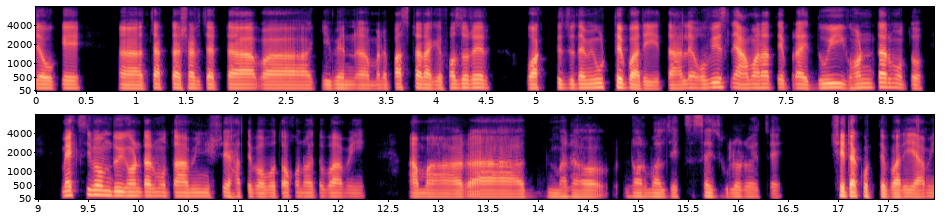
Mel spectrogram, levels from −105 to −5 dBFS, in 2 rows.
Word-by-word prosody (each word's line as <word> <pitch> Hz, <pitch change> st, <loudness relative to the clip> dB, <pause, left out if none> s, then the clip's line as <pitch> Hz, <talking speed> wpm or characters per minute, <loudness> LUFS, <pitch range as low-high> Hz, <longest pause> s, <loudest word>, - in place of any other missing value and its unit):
যে, 130 Hz, -, +4 dB
ওকে। 130 Hz, +2 st, -1 dB, 0.5 s
আ -, -, +3 dB, 0.3 s
৪ঃ০০ 135 Hz, -3 st, +3 dB
টা 135 Hz, -, +4 dB
৪ঃ৩০ 130 Hz, -2 st, 0 dB
টা 130 Hz, -, +4 dB, 0.3 s
বা 120 Hz, -1 st, +2 dB, 0.5 s
ইভেন 125 Hz, 0 st, -2 dB
আ -, -, 0 dB
মানে 120 Hz, 0 st, -5 dB
৫ঃ০০ 135 Hz, -, +2 dB
টার 140 Hz, -2 st, +3 dB
আগে, 120 Hz, -1 st, -3 dB
ফজরের 140 Hz, +1 st, +2 dB, 0.4 s
ওয়াক্তে 130 Hz, +2 st, +2 dB
যদি 135 Hz, 0 st, -2 dB
আমি 140 Hz, -, +1 dB
উঠতে 155 Hz, 0 st, +5 dB
পারি। 115 Hz, -1 st, +3 dB, 0.2 s
তাহলে 120 Hz, +3 st, 0 dB
অবভিয়াসলি 155 Hz, +2 st, 0 dB
আমার 135 Hz, +1 st, +1 dB
হাতে 140 Hz, +1 st, -2 dB
প্রায় 130 Hz, -2 st, +2 dB
২ 140 Hz, +1 st, +4 dB, 0.2 s
ঘন্টার 145 Hz, +3 st, +3 dB
মত, 130 Hz, -3 st, -6 dB, 0.5 s
মেক্সিমাম 165 Hz, +1 st, +4 dB
২ 145 Hz, -1 st, +5 dB
ঘন্টার 135 Hz, -1 st, +3 dB
মত 130 Hz, -1 st, -6 dB
আমি 125 Hz, 0 st, -3 dB
নিশ্চয়ই 125 Hz, +1 st, -3 dB
হাতে 120 Hz, +2 st, -7 dB
পাবো। 115 Hz, +1 st, -1 dB
তখন 125 Hz, +2 st, -4 dB
হয়তোবা 120 Hz, 0 st, -4 dB
আমি 115 Hz, 0 st, -11 dB, 0.6 s
আমার 110 Hz, -1 st, -2 dB, 0.2 s
আ -, -, +1 dB, 0.7 s
মানে 110 Hz, +1 st, -5 dB
অ -, -, +1 dB, 0.4 s
নরমাল 115 Hz, 0 st, -2 dB
যে -, -, -13 dB
এক্সারসাইজ 120 Hz, +2 st, -5 dB
গুলো 120 Hz, 0 st, -5 dB
রয়েছে, 110 Hz, 0 st, -10 dB, 0.6 s
সেটা -, -, +9 dB
করতে 120 Hz, -, 0 dB
পারি। 115 Hz, 0 st, +2 dB
আমি 115 Hz, +1 st, -6 dB
125 Hz, 175 wpm, -24 LUFS, 115-135 Hz, 0.7 s, সেটা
